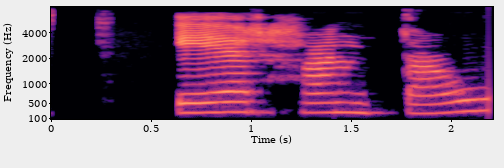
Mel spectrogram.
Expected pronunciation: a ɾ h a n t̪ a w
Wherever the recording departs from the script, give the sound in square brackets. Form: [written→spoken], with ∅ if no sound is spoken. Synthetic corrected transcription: [a→ɛ] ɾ h a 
